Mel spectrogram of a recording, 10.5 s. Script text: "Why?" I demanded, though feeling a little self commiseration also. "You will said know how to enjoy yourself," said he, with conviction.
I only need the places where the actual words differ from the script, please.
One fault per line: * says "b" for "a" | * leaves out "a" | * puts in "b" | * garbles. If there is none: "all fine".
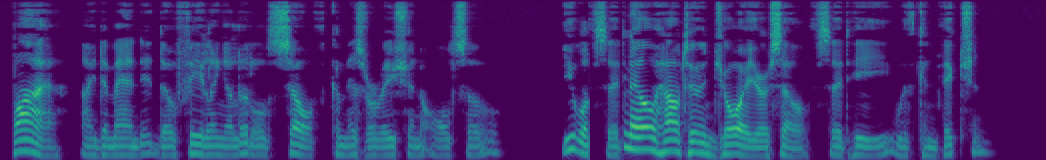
all fine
